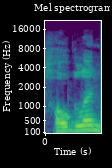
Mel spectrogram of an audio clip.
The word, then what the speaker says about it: Hoagland: job by the way it's Hoagland not hoogling he correct me on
